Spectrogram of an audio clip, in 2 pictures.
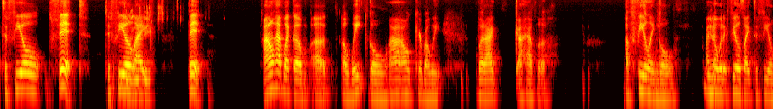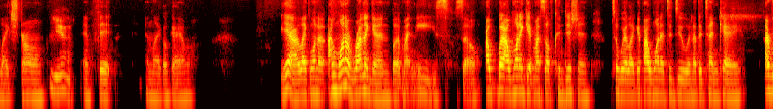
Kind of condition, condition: link, video call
